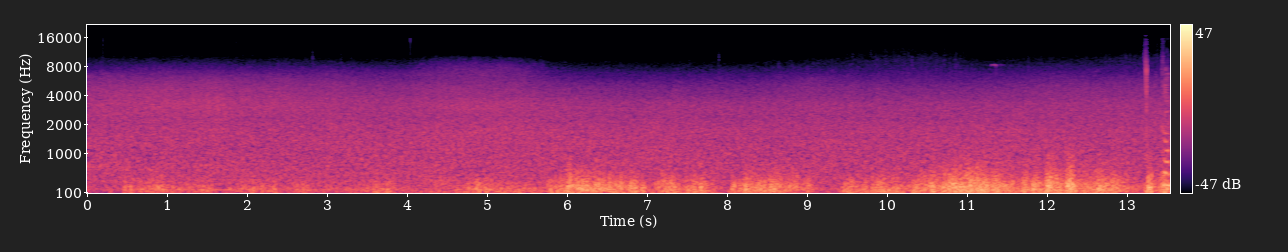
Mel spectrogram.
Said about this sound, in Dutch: Het is wel ook een soort ja, het leuke is als je het geluid van die snelweg nou niet meteen al uh, bestempelt als vervelend. Dan is het de zee eigenlijk. Vind je niet?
